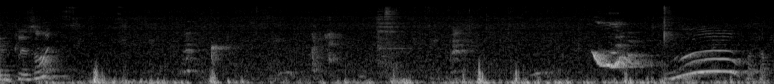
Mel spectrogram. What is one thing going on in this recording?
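A blue-and-gold macaw makes chattering, squawking calls close by.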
